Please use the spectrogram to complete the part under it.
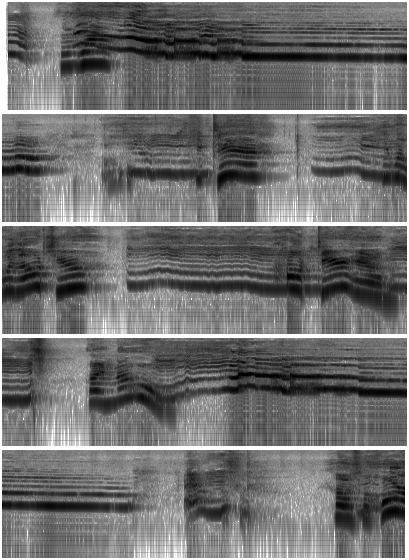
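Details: An Italian Greyhound howls and whines in long, wavering cries, upset at being left at home while his big sister goes out for a quick walk.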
